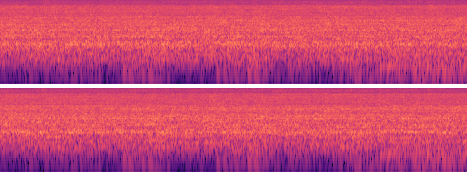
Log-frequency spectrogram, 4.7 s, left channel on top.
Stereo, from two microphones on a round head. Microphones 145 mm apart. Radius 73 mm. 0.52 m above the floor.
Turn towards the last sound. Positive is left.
turn(degrees=-15)  # may be behind; listen again after turning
